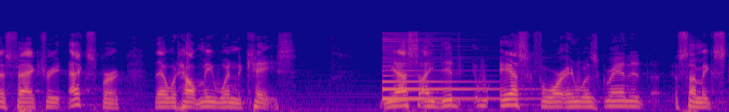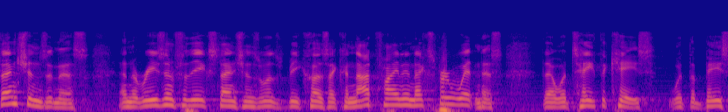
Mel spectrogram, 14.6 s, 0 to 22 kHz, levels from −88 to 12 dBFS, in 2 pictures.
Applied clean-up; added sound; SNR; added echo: none; Acoustic guitar; 4 dB; none.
